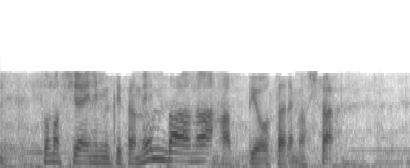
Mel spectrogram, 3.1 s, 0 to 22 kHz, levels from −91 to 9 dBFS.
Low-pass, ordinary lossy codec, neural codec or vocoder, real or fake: 3.6 kHz; MP3, 24 kbps; codec, 24 kHz, 3 kbps, HILCodec; fake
